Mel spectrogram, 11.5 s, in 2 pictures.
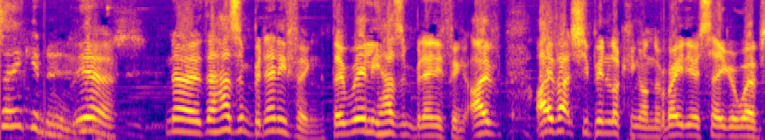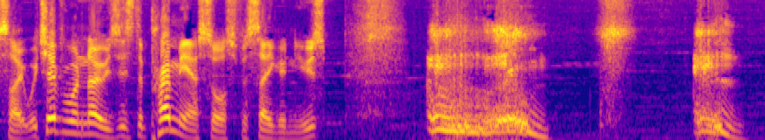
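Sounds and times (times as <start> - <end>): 
speech: 0.0 - 11.4
person clearing something stuck in throat: 9.0 - 9.9, 10.9 - 11.4.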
